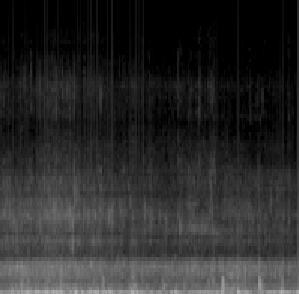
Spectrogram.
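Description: A wave breaks and splashes over a kayak's bow.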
